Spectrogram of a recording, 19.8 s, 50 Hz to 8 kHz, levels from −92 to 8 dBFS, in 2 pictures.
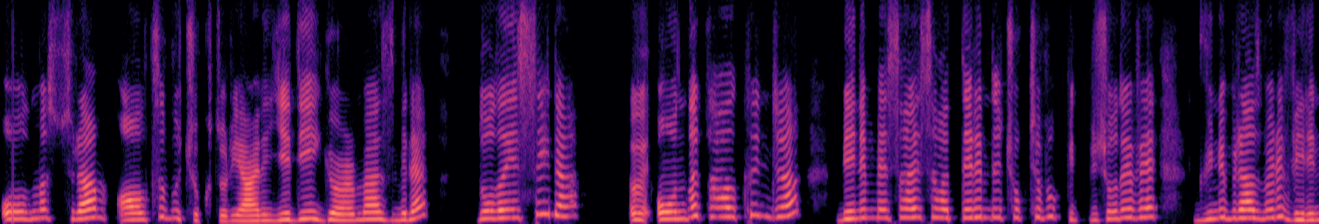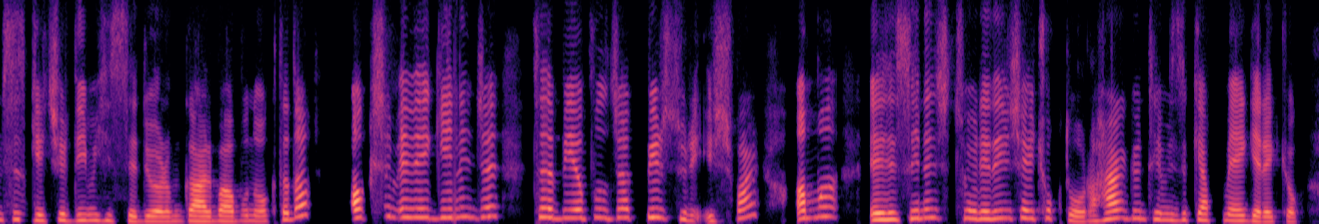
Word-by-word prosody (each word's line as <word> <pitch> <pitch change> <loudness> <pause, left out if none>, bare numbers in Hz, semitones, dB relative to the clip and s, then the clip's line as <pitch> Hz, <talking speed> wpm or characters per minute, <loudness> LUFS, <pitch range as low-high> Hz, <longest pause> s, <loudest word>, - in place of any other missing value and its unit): olma 255 +4 0
sürem 285 +2 +3
18.30'dur, 230 - -2
yani 195 +2 +3
19.00'u 250 +1 +1
görmez 225 0 +2
bile. 275 +10 +1 0.4
Dolayısıyla, 350 +8 0 0.4
eee, 230 -1 +2
10.00'da 260 +8 +3
kalkınca 335 +1 -2 0.3
benim 275 +4 0
mesai 310 +2 -1
saatlerim 305 0 -2
de 310 - -5
çok 305 -2 -10
çabuk 330 +1 -8
bitmiş 220 +1 -11
oluyor 295 +4 -2
ve 325 +1 0 0.3
günü 260 +8 -4
biraz, 290 -1 +3
böyle, 295 -5 -3
verimsiz 225 +1 -1
geçirdiğimi 210 0 -1
hissediyorum 180 -2 0
galiba 180 -1 +6
bu 190 - -6
noktada. 235 - +1 0.3
Akşam 310 +2 +4
eve 315 0 +2
gelince, 320 +3 -3 0.2
tabii 310 -3 +1
yapılacak 295 +1 -1
bir 315 0 +3
sürü 250 -7 -5
iş 180 +9 -8
var 320 +7 +2 0.3
ama, 325 +4 +3 0.2
eee, 235 +1 +8
senin 280 +5 -2 0.2
söylediğin 270 0 +1
şey 280 0 -1
çok 280 +1 -8
doğru; 175 0 +1
her 260 +6 +7
gün 270 -2 -6
temizlik 225 -2 -4
yapmaya 210 -3 +2
gerek 170 -3 +1
yok. 165 0 -2
265 Hz, 155 wpm, -24 LUFS, 220-310 Hz, 0.4 s, eee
